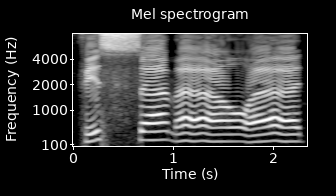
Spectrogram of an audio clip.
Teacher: fissa langsung dihurufkan ke huruf sin karena di sini ada alif lam, yaitu alif lam syamsiyah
